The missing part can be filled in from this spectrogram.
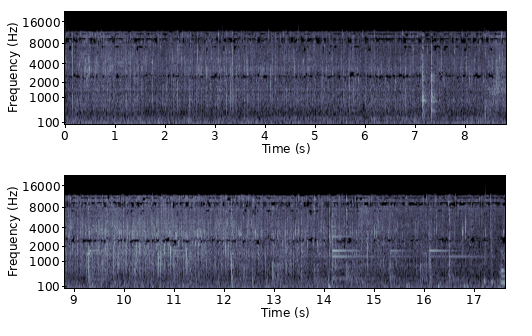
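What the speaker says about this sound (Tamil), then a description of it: "வெங்காயம் நல்லா வதங்கி வாசனை வந்துருச்சு." Small shallots fry in hot oil with dried red chillies and curry leaves for rasam, a dense, continuous sizzle that holds steady close up, with a few faint stirring clinks and no voices.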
